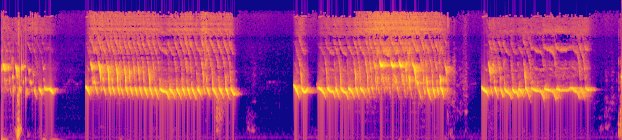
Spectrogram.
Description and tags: Twittering Bird Sound Effect
This is a bird effect I made using a bird whistle filled with water. Enjoy using it for any kind of use!!
noise, soundeffect, twitteringbird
